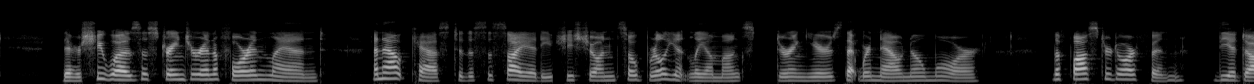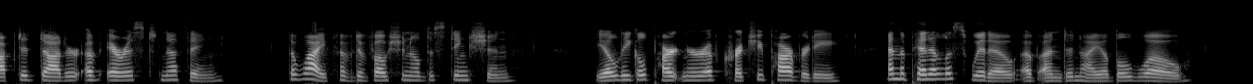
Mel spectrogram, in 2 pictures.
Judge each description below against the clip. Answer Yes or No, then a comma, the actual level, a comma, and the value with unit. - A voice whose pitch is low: No, high, 190 Hz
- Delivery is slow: Yes, slow, 125 wpm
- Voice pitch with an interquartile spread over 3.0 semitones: Yes, average, 3.7 semitones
